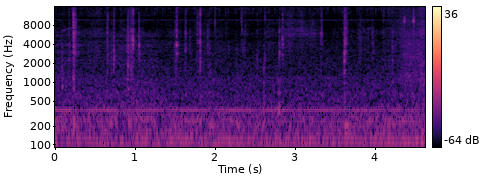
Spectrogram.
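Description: Near silence: faint room hum with a few soft, light clicks and taps as tarot cards are laid down and straightened on a cloth-covered table.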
